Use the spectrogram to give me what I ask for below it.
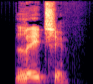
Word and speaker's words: leite: The EI combination is pronounced A. – Read word 13. – Leite.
